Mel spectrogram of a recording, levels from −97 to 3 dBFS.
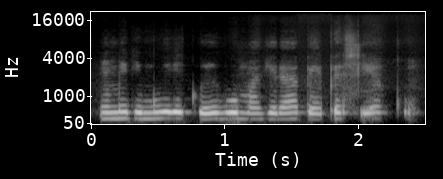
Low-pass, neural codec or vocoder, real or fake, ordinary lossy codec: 19.8 kHz; autoencoder, 48 kHz, 32 numbers a frame, DAC-VAE, trained on Japanese speech; fake; none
